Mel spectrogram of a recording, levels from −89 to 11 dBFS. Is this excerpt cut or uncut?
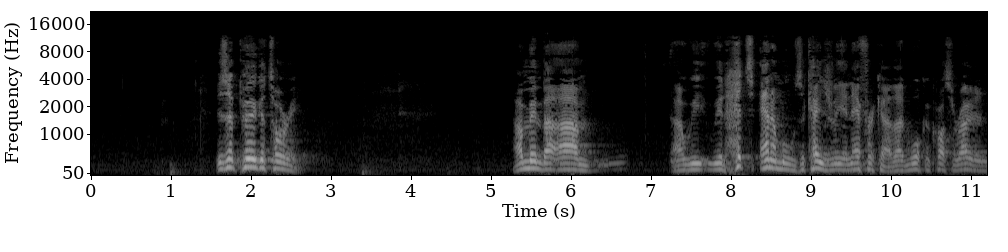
uncut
